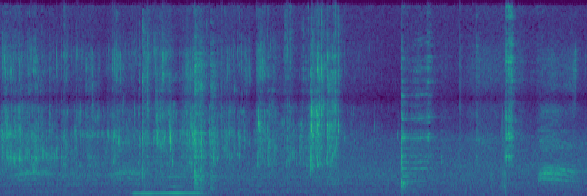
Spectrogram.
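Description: Water is poured over dried fish (sukua) for washing, a soft, continuous splashing trickle. Crows caw nearby in the background.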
